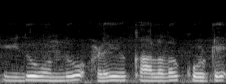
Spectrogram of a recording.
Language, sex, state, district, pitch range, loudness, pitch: Kannada, male, Karnataka, Raichur, 170-190 Hz, -14 LUFS, 185 Hz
